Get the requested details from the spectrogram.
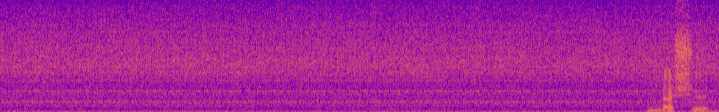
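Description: A combine harvester engine hums steadily and low.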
